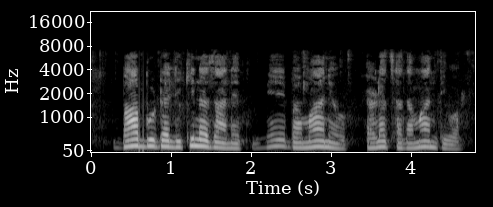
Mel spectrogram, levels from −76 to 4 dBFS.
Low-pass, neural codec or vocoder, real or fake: 7.2 kHz; none; real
